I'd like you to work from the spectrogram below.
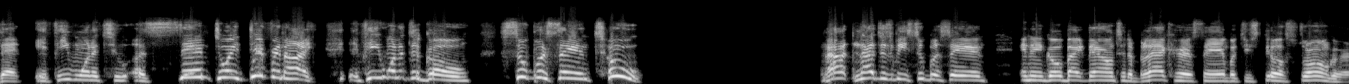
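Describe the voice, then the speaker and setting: A man's high-pitched, animated voice at a fairly slow pace, with very wide pitch swings and a dry, close sound with no echo. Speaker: sports commentary youtuber. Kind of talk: casual live commentary.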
